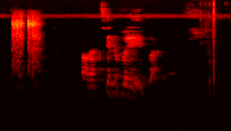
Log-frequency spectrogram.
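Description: Speech only: a short hiss-like breath or sibilant, then about a second of quieter talking from a voice on the livestream.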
